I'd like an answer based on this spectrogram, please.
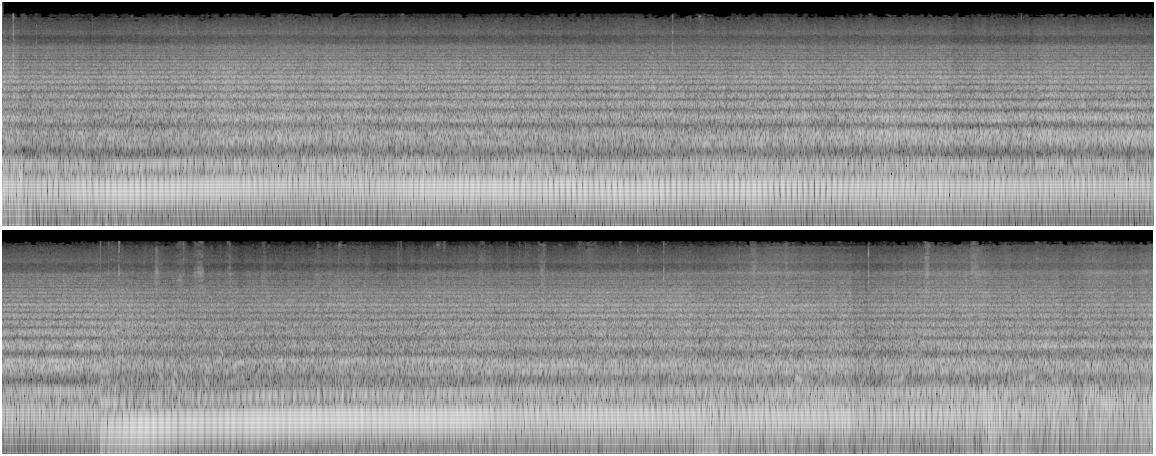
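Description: Diesel locomotive engine running hard under steady power, loud and continuous, its note changing abruptly about halfway through to a slightly lower pitch.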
